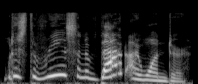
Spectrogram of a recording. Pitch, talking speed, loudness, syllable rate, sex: 255 Hz, 240 wpm, -17 LUFS, 5.2 syllables/s, female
